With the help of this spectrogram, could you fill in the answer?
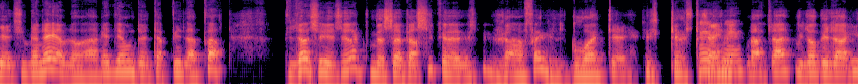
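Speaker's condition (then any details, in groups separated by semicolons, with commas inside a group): Hemiparalysis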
